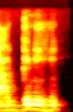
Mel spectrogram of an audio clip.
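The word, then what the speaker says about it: अग्निः: Now Gakara and Nakara have come together, and because of the Shiksha Shastra and the Vedic pronunciation, the Gakara, one more Gakara comes. One more Gakara is seen in all the pronunciation which are Agnihi. That one more extra thing is seen. Now that letter, with extra letter which is seen before the 5th letter, is called Yamavarna.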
